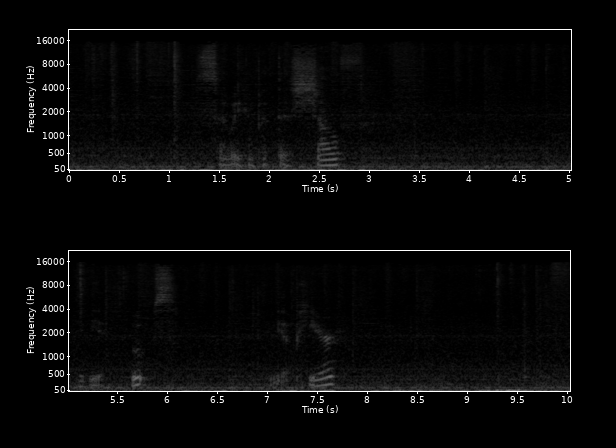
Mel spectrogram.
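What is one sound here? Paper rustles and crinkles softly as hands handle a page.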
